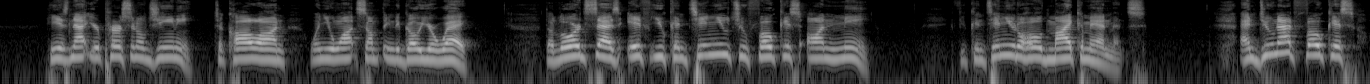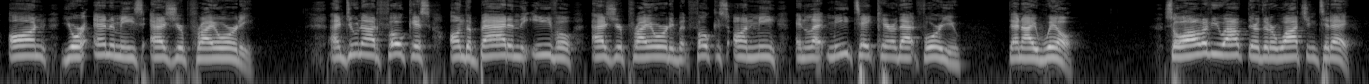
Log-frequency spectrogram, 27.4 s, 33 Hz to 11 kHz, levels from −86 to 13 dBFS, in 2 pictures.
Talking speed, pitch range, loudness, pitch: 180 wpm, 195-225 Hz, -23 LUFS, 215 Hz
